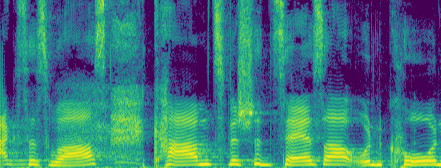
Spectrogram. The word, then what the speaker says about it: Accessoires: Aber das stimmt so nicht. Denn eigentlich wird es Accessoires ausgesprochen, denn äh, du weißt es vielleicht auch, du hattest, glaube ich, Latein in der Schule.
